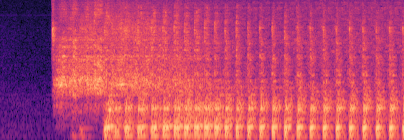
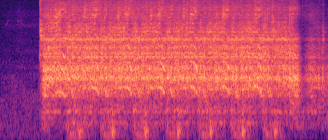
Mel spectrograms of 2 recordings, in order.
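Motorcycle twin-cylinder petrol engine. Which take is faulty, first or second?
first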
